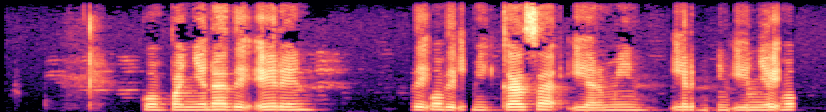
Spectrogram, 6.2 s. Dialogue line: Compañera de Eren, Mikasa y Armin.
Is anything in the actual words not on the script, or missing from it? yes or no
yes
